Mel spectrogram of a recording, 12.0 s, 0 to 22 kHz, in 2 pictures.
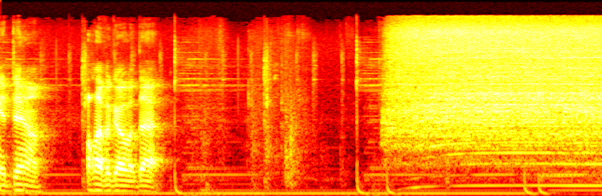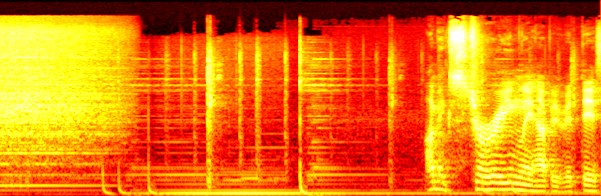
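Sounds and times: electric sander on wood: 3.8s - 7.4s.

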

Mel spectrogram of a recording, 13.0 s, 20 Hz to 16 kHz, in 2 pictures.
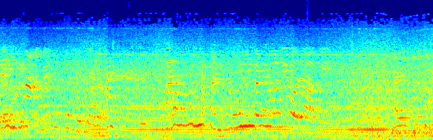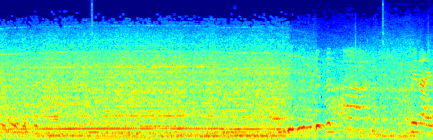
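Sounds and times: indistinct voices chattering: 0.0s - 13.0s
steady low hum: 0.0s - 13.0s.

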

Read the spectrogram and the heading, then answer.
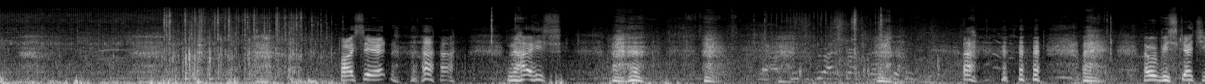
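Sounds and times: bike knocking and rattling: 0.0s - 3.6s, 7.1s - 10.2s
bike tyres rumbling on dirt: 0.0s - 3.6s, 6.2s - 9.7s.

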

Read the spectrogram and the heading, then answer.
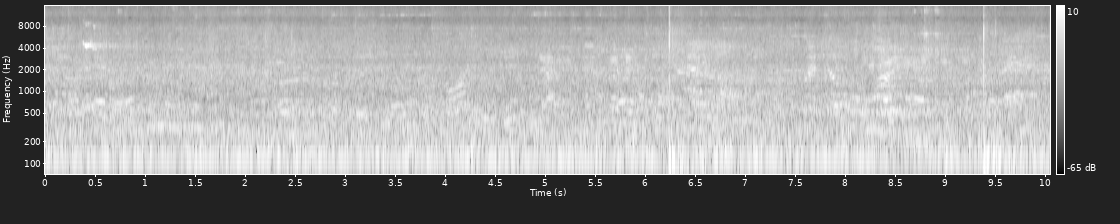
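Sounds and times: steady low hum: 0.0s - 10.0s
ball smacking on hardwood court: 6.2s - 6.5s, 9.4s - 9.7s.

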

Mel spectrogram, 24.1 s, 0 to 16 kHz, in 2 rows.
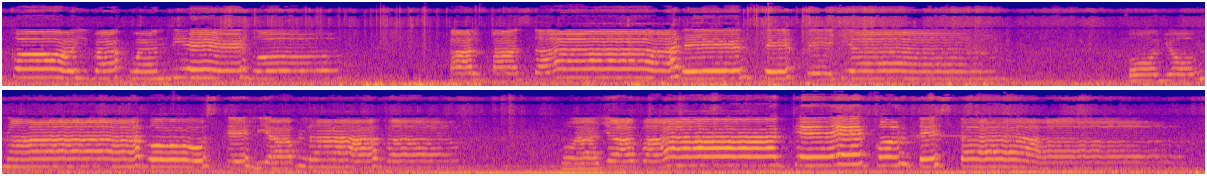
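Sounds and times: woman singing: 0.0s - 3.5s, 4.5s - 10.0s, 11.3s - 16.6s, 17.6s - 23.9s.

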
